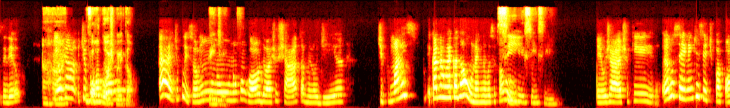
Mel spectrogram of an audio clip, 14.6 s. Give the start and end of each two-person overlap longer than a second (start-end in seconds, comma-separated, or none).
1.0-2.5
